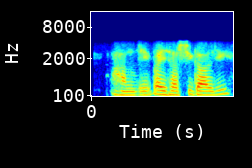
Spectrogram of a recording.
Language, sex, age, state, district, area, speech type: Punjabi, male, 30-45, Punjab, Kapurthala, rural, conversation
